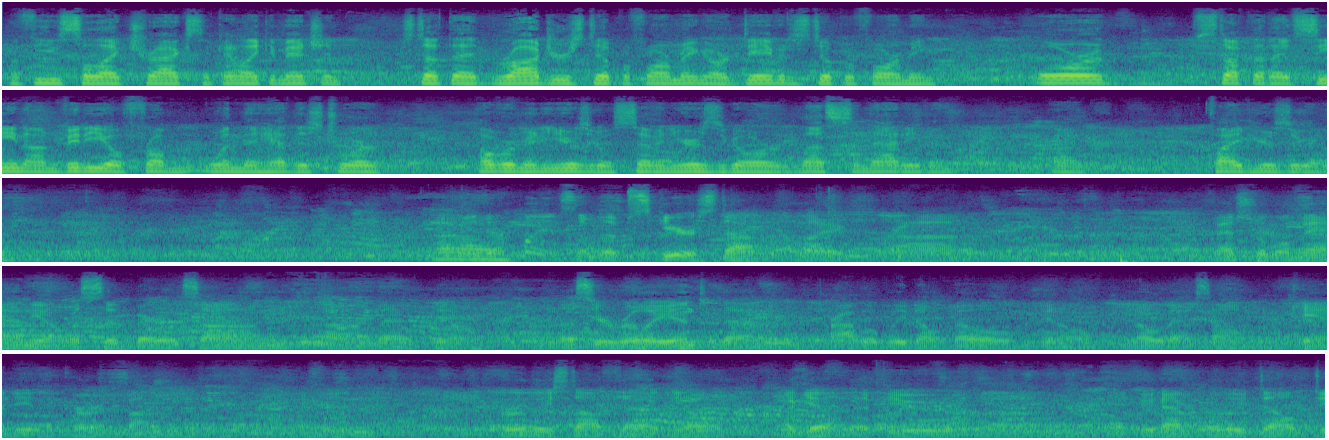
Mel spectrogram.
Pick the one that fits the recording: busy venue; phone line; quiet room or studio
busy venue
